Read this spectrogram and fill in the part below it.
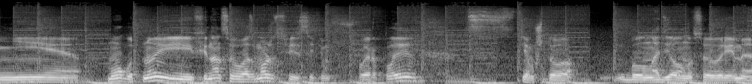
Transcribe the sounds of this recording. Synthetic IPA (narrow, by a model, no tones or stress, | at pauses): nʲɪ | mo̞ɡʊt̪nuifʲɪnansəvəɨjvɐzmo̞ʐnəsʲtʲsvʲɪzʲitʲsɛtʲɪm | fəɛrplˠɛ | sʲtʲe̞mʂt̪o̞ | bɨlˠənɐdʲelˠənəfsvɐjovɾʲemʲə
